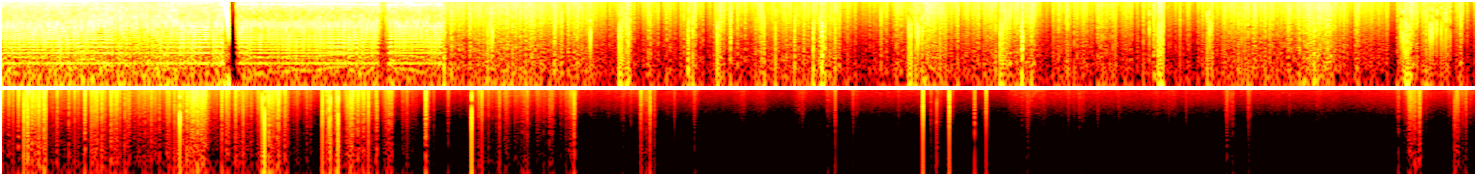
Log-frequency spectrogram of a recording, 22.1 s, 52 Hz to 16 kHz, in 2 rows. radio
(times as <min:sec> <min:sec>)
0:00.0 0:03.4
